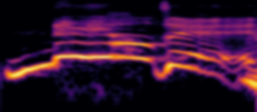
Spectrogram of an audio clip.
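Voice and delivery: high, loud, drawn-out triumphant cry; excited. Retold or imitated. Podcaster acting out Phoebe's sitcom scene, excited. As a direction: crow it like an excited TV extra. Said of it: "And she's excited".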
